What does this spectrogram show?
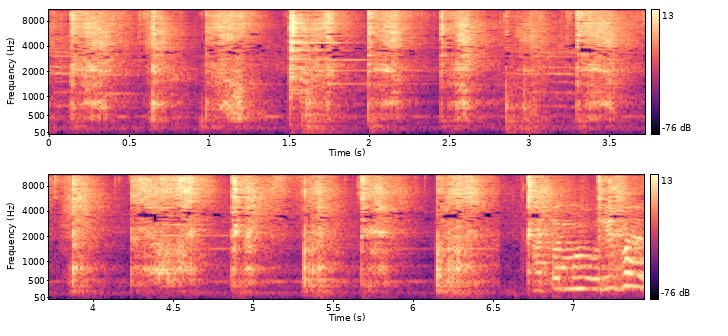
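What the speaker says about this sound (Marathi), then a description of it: "आता मोहरी भाजून घेऊया" Mustard seeds roasting in a little oil in a pan, stirred steadily so a metal utensil scrapes and clinks against the pan in a fast repeating rhythm, close and fairly loud, with no talk.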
